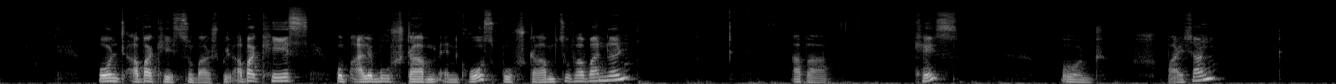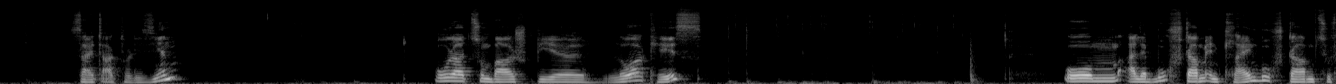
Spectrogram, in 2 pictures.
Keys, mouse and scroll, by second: 6.4-8.9 typing, 10.9 click, 11.5 click, 13.6 click, 14.3 click, 16.3 click, 18.6-19.8 drag, 20.4-23.2 typing.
